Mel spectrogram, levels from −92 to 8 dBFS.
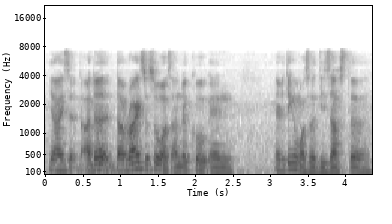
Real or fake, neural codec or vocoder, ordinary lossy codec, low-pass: real; none; none; 7.2 kHz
